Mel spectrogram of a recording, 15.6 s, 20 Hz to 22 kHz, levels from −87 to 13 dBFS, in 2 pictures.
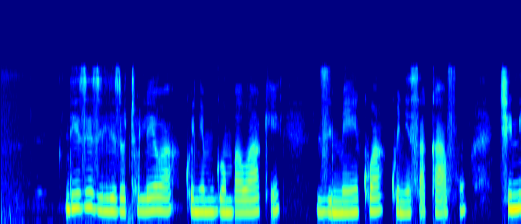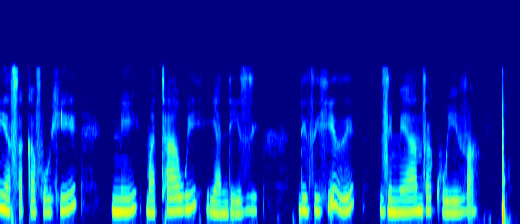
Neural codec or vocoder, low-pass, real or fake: none; 7.2 kHz; real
